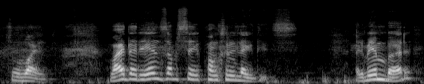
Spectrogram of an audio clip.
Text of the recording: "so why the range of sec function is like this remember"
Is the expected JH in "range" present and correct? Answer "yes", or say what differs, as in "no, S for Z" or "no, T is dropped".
no, Z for JH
